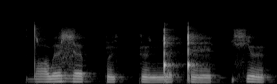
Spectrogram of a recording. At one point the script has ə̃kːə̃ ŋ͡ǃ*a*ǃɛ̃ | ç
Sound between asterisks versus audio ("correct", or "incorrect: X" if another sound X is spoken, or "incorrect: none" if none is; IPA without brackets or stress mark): incorrect: ə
